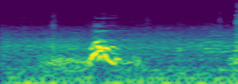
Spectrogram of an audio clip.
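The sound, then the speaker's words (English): A pig gives a single short, dog-like bark, clear, rising out of a steady low background rumble that continues afterward. “Oh, God, it's a pig. It's a barking pig.”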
